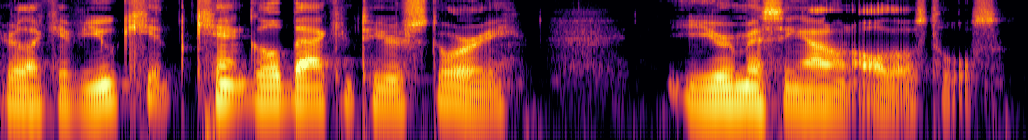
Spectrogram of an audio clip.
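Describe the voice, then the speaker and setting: Medium-pitched, gravelly and darkish, this man's voice moves at normal speed as he co-hosts a podcast. He's in his thirties and from Mexico, and he tells a long personal story casually, with lots of fillers and restarts.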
